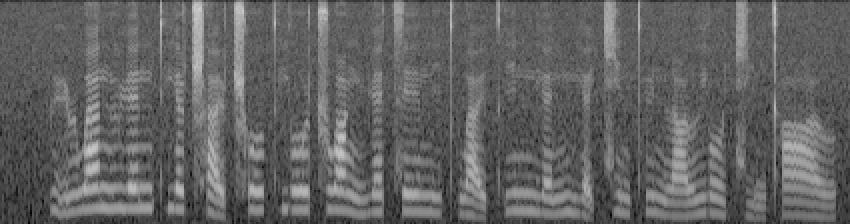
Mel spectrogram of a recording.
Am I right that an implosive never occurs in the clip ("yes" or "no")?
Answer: yes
